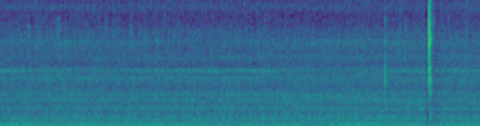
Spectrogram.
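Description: Steady noise of a fish tub's aeration: air bubbling through the water, with the low hum of the pump. A single sharp click about three and a half seconds in.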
